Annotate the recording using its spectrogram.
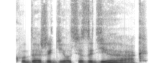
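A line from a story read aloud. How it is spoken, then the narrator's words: Grumbling. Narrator (Russian): бурчал Петрович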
